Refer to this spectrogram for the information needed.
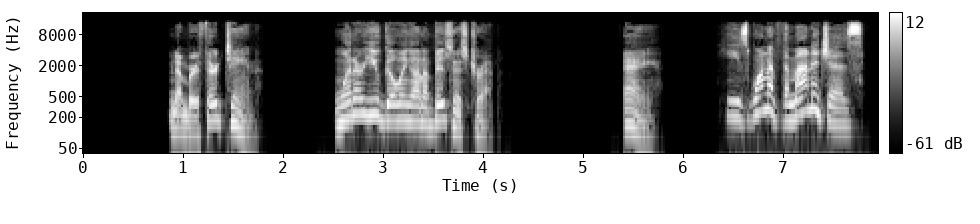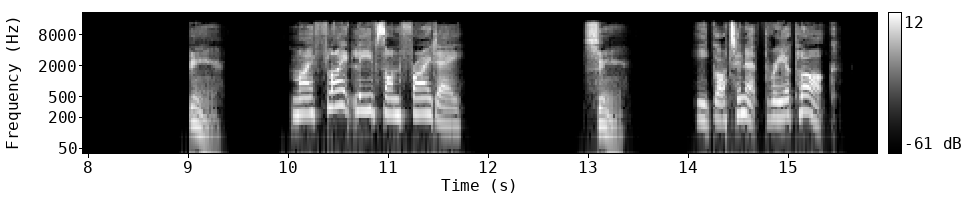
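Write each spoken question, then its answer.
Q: When are you going on a business trip?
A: B: My flight leaves on Friday.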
